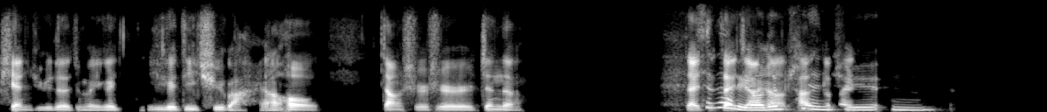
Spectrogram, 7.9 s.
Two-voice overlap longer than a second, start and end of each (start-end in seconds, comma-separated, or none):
5.2-6.4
